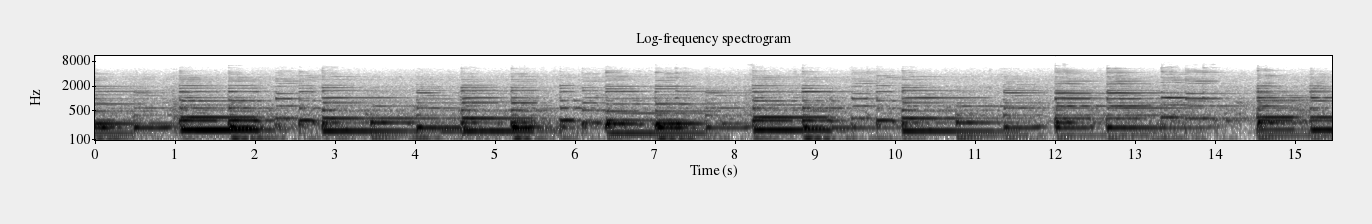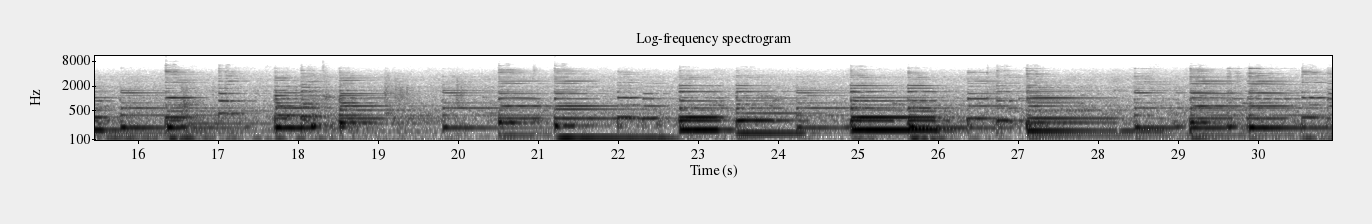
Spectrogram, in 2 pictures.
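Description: Solo classical guitar played with the fingers: a melody over a moving bass line, each plucked note ringing and fading.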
